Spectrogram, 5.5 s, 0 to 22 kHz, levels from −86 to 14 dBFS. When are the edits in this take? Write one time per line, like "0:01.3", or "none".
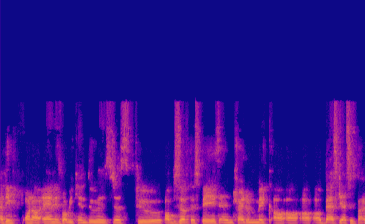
none

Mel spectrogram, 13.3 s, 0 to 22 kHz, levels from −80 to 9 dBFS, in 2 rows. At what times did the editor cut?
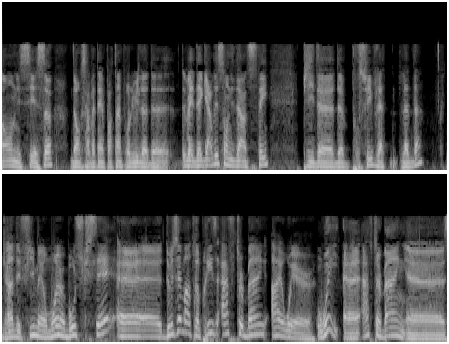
0:05.0
0:06.6

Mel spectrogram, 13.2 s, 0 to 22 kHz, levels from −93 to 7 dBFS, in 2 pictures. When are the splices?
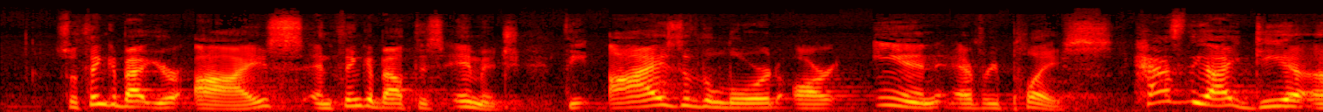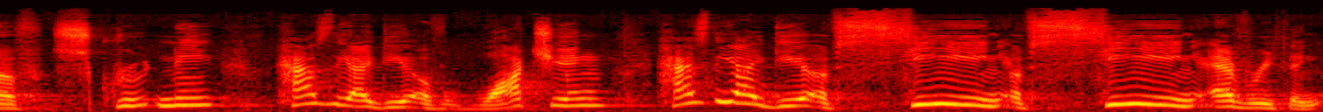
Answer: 0:05.6
0:11.7

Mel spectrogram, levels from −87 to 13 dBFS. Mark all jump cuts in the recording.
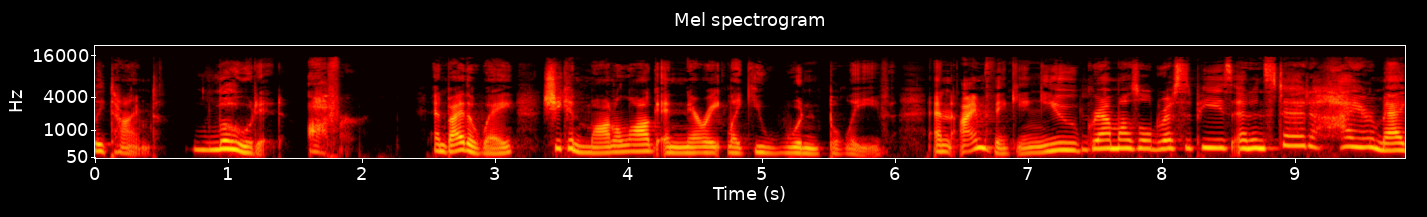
0:01.5
0:07.4

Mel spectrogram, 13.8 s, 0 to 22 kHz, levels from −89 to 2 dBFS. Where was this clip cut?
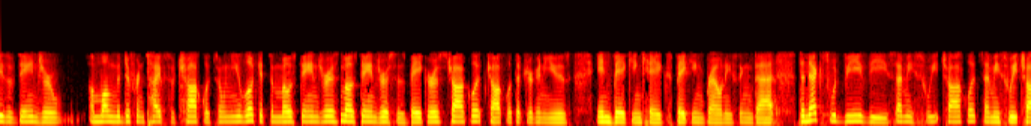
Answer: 0:04.5
0:06.4
0:10.0

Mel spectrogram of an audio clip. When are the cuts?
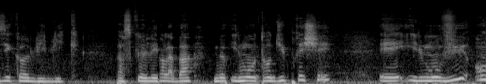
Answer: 0:01.6
0:02.3

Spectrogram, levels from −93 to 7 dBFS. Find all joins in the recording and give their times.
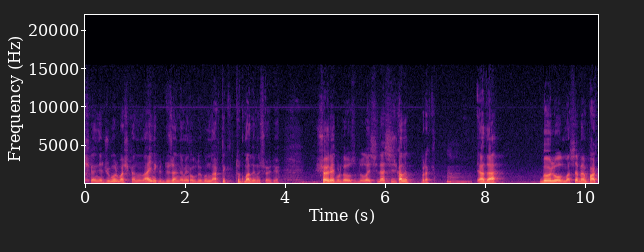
0:01.5
0:02.1
0:02.9
0:05.0
0:06.2
0:06.7
0:07.7

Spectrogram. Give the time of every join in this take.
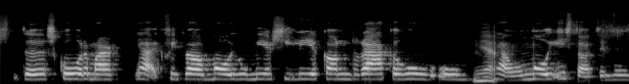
none

